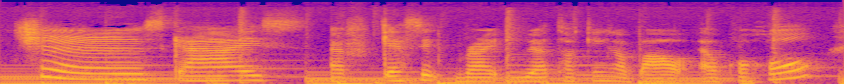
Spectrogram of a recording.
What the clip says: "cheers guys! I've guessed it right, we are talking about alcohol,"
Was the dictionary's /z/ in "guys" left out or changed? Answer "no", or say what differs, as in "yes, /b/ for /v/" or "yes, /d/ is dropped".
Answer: yes, /s/ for /z/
